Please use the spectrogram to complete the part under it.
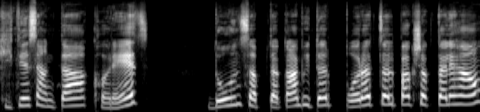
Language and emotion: Goan Konkani, surprised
